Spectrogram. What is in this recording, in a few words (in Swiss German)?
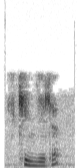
"kinjele", Alsace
